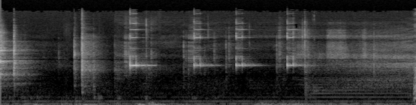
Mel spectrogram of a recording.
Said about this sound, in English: Okay, just put it in the microwave.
